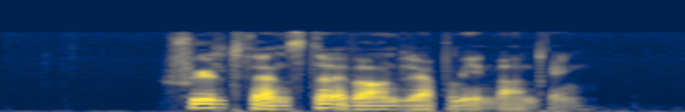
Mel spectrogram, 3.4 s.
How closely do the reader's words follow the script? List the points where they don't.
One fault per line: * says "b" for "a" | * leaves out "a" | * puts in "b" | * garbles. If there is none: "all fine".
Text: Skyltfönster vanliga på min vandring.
* puts in "är"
